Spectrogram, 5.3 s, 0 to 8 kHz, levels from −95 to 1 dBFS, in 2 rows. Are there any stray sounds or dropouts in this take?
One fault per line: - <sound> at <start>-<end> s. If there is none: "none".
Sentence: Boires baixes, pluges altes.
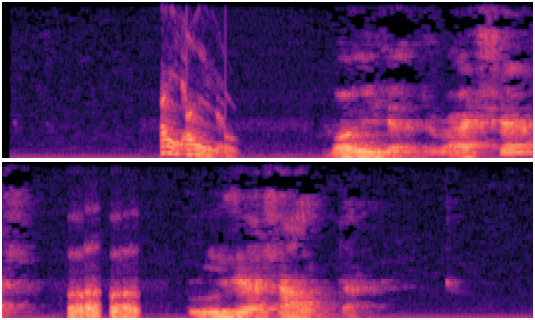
- chirp at 0.8-1.2 s
- laugh at 3.0-3.3 s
